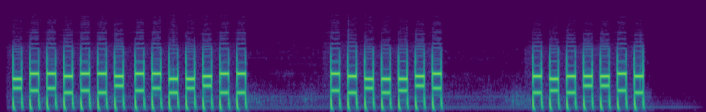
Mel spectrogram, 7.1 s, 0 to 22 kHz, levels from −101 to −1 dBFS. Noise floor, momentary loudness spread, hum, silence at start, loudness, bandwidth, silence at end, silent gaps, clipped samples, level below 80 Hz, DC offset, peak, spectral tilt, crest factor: -77 dBFS; 4 LU; 60 Hz at -70 dBFS; 0.15 s; -21 LUFS; 4.7 kHz; 0.6 s; none; under 0.1%; -76 dBFS; under 0.1%; -8 dBFS; -7.5 dB/octave; 14 dB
